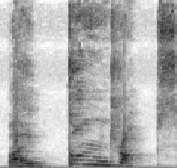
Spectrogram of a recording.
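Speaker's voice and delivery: high, slow giant exclamation; BFG crying out. A narrator's reading. The BFG crying out in delight at the ballroom. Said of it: "he cried".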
